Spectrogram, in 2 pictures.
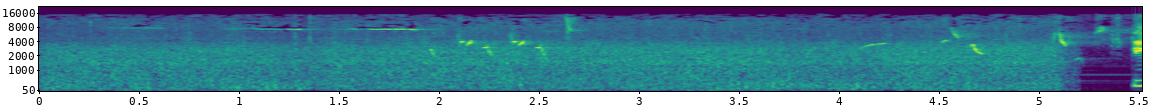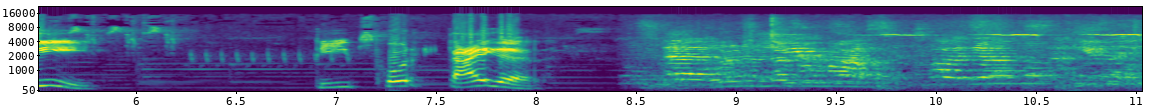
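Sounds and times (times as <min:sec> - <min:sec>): ocean waves washing: 0:00.0 - 0:05.9
faint high chirps: 0:09.3 - 0:11.0.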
